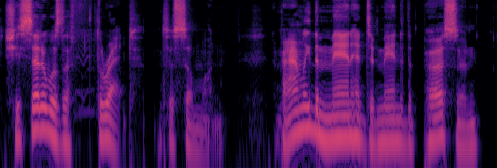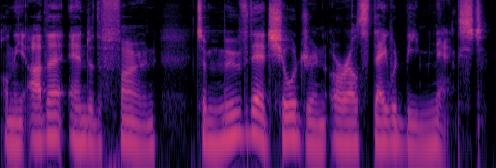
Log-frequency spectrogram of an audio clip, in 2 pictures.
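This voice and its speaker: A man's voice: medium pitch, normal speed, no room sound, clean studio sound. A man telling a true crime story as a podcast host, partly from a script. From Australia.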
